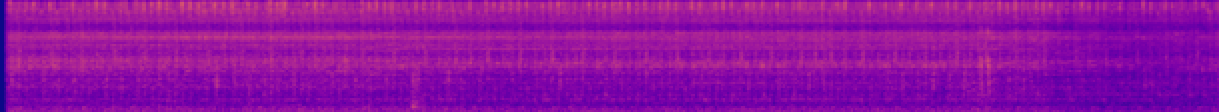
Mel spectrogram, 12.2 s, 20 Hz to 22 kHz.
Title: Series 3 Land Rover Intermittent Misfire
